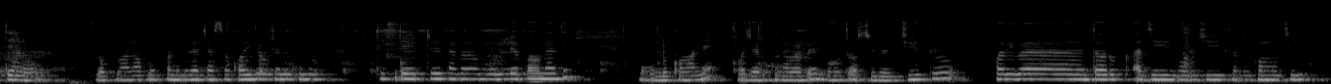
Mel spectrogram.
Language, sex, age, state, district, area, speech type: Odia, female, 18-30, Odisha, Jagatsinghpur, rural, spontaneous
